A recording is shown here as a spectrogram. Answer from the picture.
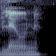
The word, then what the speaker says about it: Lone: And Benjamin Bratt's character, Detective Lone, rhymes with Sloan Bone.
